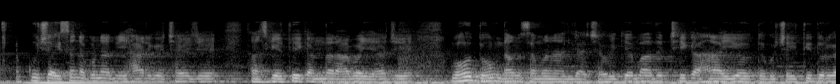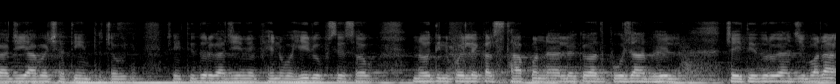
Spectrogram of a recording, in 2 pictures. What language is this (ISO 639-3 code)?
mai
